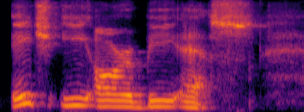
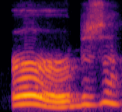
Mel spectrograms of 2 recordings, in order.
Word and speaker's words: herbs: correct way to pronounce h-e-r-b-s i'm familiar with two pronunciations herbs with a silent h as well as herbs where the h is aspirated depending on where you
